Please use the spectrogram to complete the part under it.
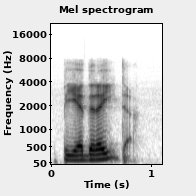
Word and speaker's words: Piedrahita: So it actually means little rock, Piedrahita. And the oh. H separates the A and I sound,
